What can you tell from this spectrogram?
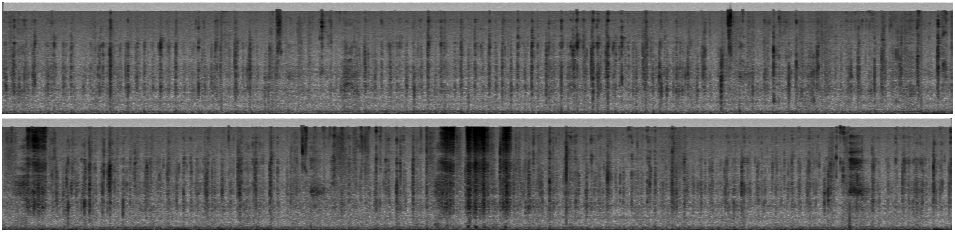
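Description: Close-miked chewing and biting, with many small clicks and a few louder crunching or clattering moments, about halfway through and again about two-thirds of the way through, over a steady low hum.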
